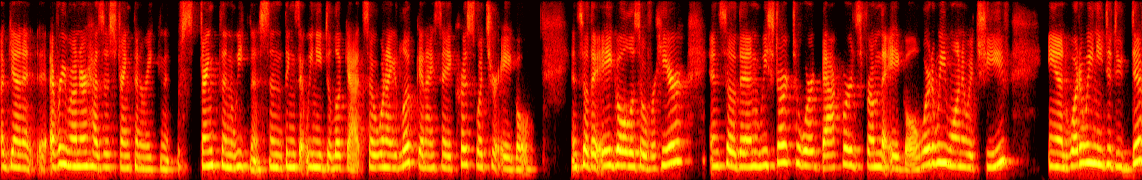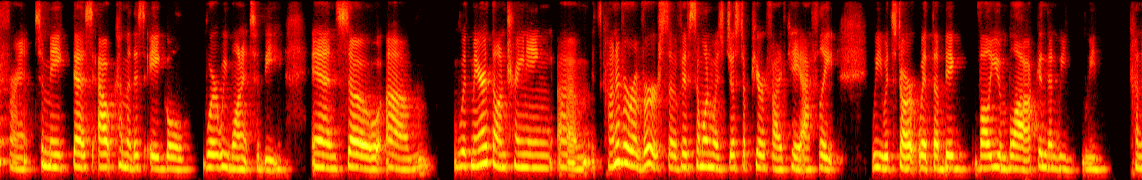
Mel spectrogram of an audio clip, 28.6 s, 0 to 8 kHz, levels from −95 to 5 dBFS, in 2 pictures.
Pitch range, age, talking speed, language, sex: 195-235 Hz, 30-49, 235 wpm, English, female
